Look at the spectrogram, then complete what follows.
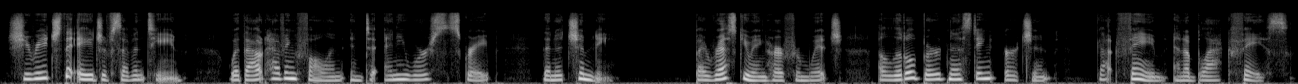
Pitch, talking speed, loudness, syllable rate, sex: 215 Hz, 150 wpm, -20 LUFS, 4.7 syllables/s, female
